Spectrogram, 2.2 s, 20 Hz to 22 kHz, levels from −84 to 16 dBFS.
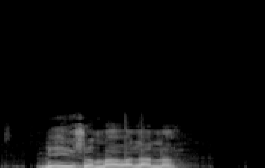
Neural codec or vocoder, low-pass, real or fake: vocoder, 44.1 kHz, 80 mel bands, Vocos; 7.2 kHz; fake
